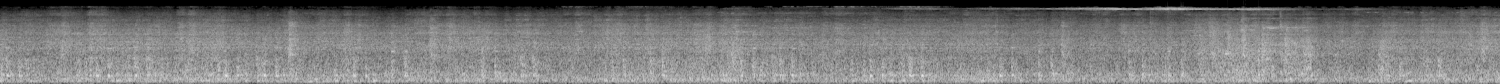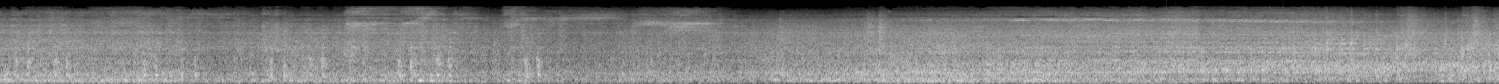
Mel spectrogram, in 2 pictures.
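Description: Long container freight train rolling past, its wheels clattering steadily over the rail joints, with a thin high squeal for a few seconds about ten seconds in.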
